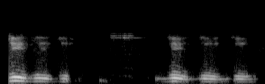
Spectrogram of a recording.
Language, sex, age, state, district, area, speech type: Maithili, male, 30-45, Bihar, Madhubani, rural, conversation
